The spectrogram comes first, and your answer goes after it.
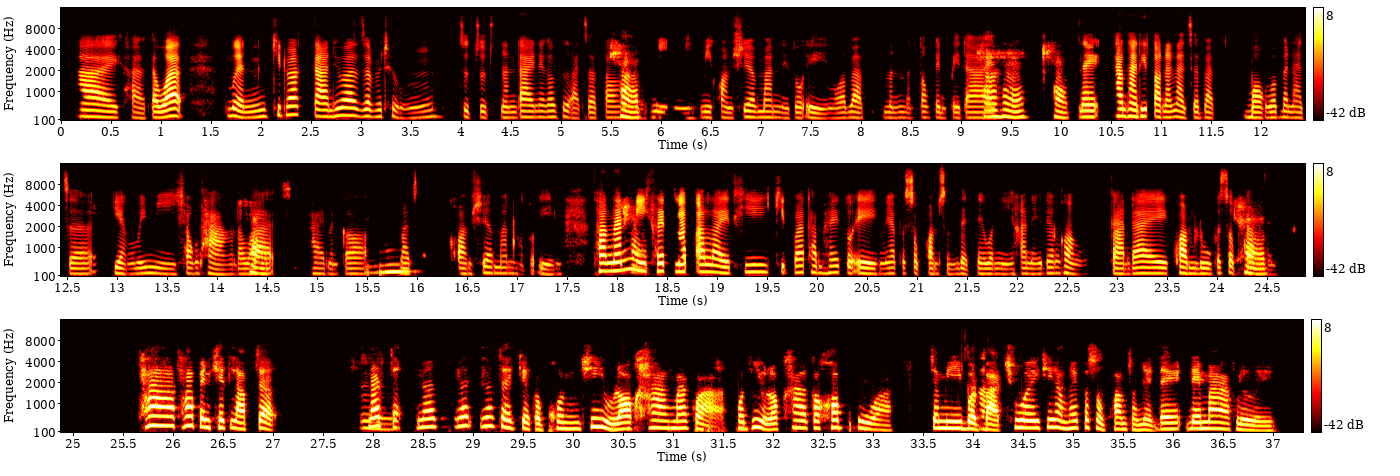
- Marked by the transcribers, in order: distorted speech; mechanical hum; static
- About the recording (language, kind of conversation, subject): Thai, unstructured, อะไรคือปัจจัยที่ทำให้คนประสบความสำเร็จในอาชีพ?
